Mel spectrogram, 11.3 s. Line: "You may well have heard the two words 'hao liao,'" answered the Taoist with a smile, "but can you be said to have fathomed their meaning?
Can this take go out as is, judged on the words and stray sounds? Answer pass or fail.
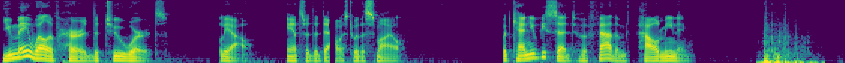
fail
